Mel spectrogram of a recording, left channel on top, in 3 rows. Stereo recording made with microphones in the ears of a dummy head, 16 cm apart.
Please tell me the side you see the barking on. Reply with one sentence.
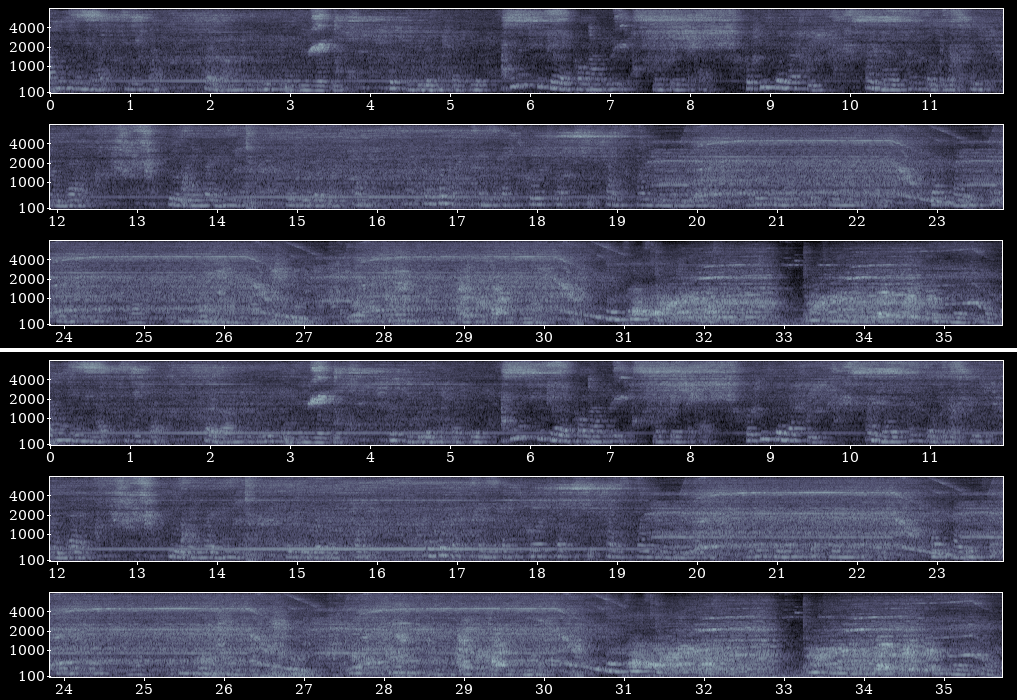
You can hear the barking on the right.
